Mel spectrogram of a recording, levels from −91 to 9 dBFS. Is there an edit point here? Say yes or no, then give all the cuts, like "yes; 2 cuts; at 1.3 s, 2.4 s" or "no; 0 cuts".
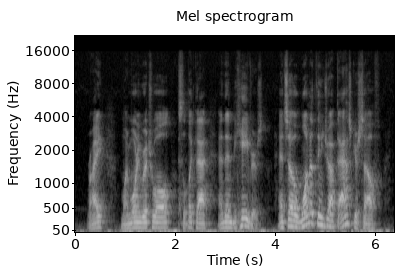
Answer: yes; 2 cuts; at 2.1 s, 4.0 s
